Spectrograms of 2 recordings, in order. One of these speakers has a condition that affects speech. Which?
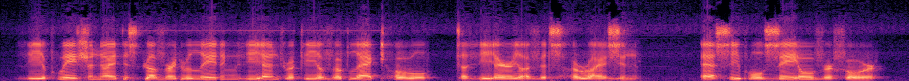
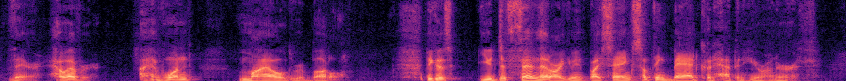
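The first: motor neuron disease (ALS); body hardly works, speaking through a speech-generating device.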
